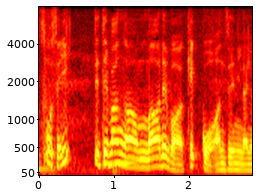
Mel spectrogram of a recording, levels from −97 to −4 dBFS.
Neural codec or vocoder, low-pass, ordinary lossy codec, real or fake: none; none; none; real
